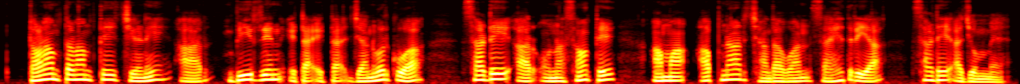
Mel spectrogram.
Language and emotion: Santali, neutral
